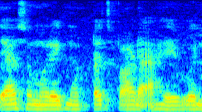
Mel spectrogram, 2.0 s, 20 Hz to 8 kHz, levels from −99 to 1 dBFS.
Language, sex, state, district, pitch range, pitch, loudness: Marathi, male, Maharashtra, Pune, 110-115 Hz, 110 Hz, -35 LUFS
